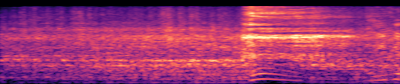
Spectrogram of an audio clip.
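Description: A breathy exhale about a second in, then short vocal sounds, over a steady background hum.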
